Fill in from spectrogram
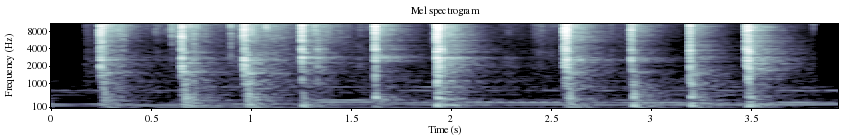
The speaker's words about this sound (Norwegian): Mens eplene koker, passer det perfekt å knuse kavringen.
